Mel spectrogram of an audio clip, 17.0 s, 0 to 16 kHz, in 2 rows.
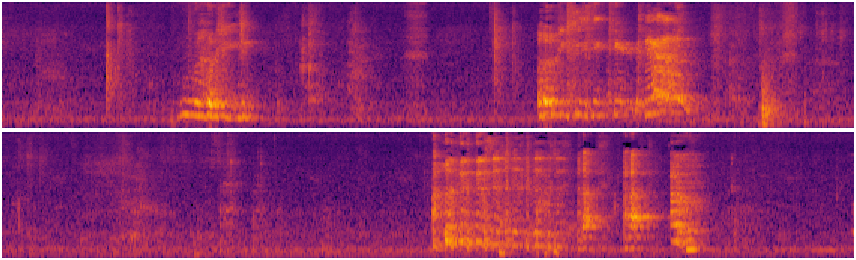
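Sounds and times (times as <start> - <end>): small child laughing: 5.4 - 7.0, 12.8 - 15.6.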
